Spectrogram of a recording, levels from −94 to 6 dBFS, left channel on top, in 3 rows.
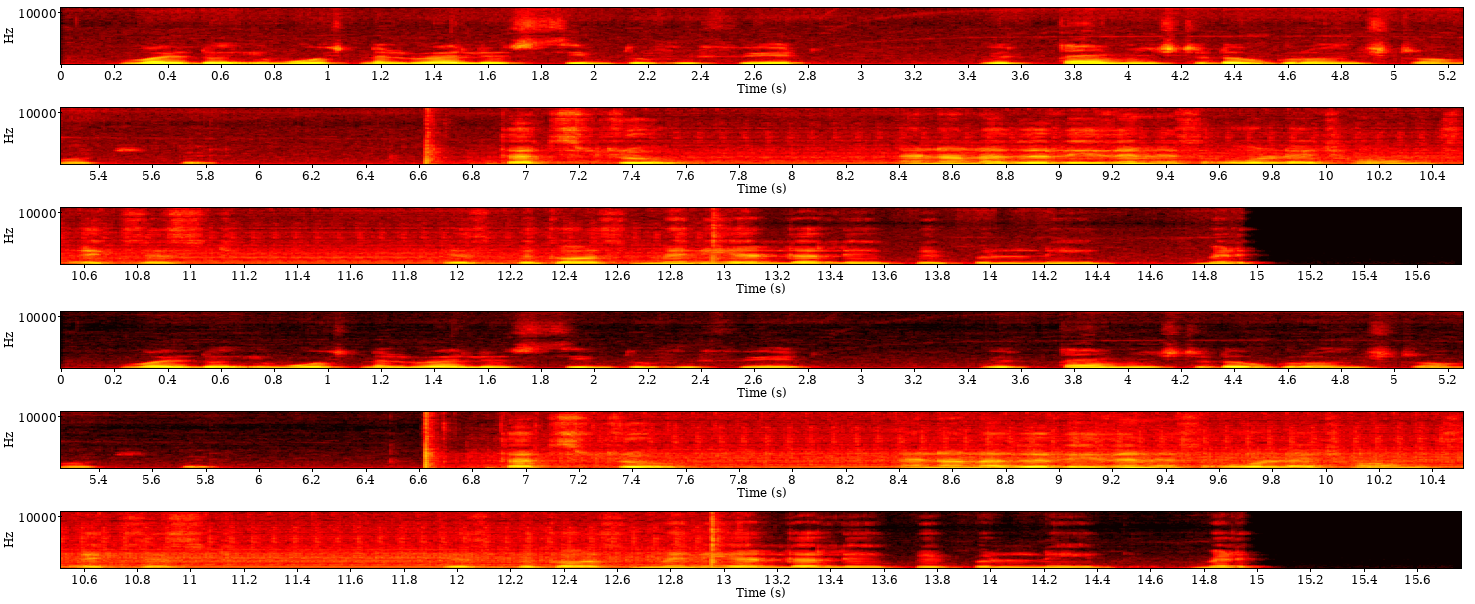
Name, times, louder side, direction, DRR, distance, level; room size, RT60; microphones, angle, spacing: voice 1, 0.2-2.8 3.5-5.4 5.7-5.8, left 4 dB, 60° left, 0.5 m, -23 dB
sound 1, 6.6-13.2, right 5 dB, 55° right, 0.7 m, -39 dB
voice 2, 6.9-7.7 8.4-11.1 11.9-14.5 14.7-15.0, left 1 dB, 5° right, 0.8 m, -26 dB
4.2 x 2.1 x 3.7 m
head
